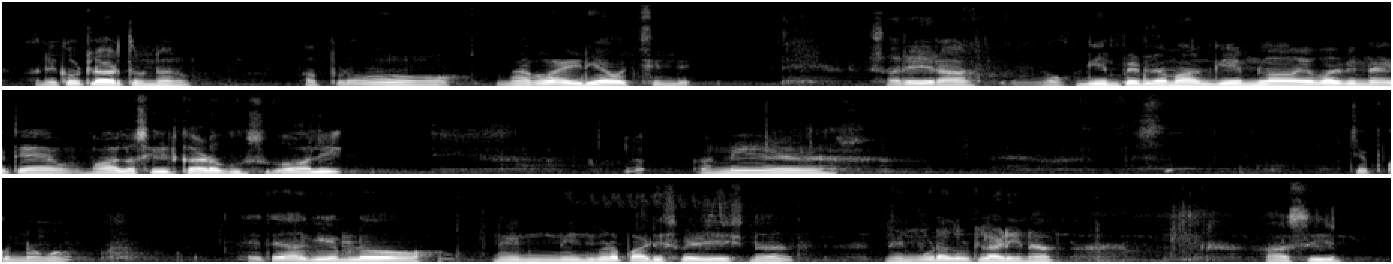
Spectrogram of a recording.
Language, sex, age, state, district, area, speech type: Telugu, male, 30-45, Telangana, Vikarabad, urban, spontaneous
